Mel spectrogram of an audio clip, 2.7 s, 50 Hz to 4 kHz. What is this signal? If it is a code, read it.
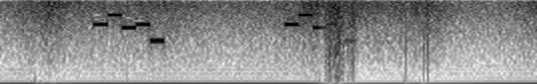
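Five-tone selective call (ZVEI), heard as quick runs of five tones, tones of about 70 ms. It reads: 88783
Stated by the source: ZVEI five-tone selective call received on SDR.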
